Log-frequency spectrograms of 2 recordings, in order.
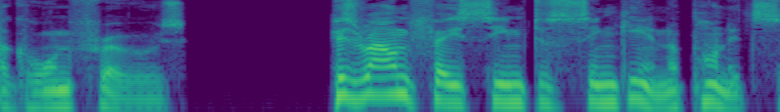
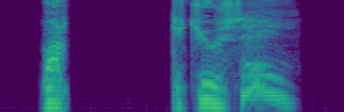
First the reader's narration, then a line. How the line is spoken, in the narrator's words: said hoarsely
